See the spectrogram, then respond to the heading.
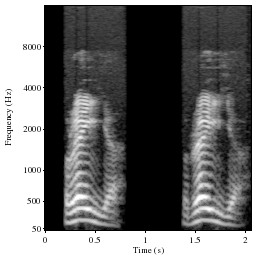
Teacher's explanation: that G between vowels, if it follows an E or an I, it sounds a bit like y, as in the English word, a bit like the English word buyer, with that y in the middle, buyer.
